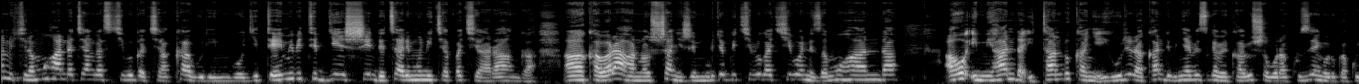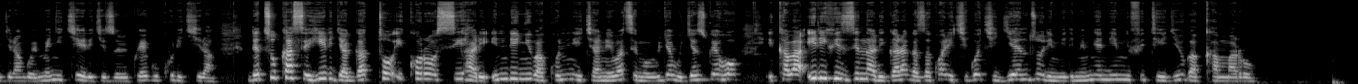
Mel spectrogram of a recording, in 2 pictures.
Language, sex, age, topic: Kinyarwanda, female, 18-24, government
